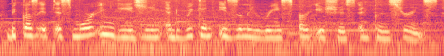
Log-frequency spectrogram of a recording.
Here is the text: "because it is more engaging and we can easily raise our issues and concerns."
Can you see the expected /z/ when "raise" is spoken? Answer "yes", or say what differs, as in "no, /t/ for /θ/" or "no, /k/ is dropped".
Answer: no, /s/ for /z/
